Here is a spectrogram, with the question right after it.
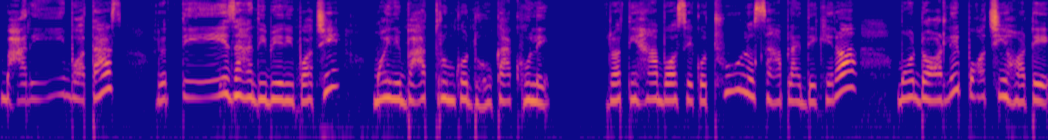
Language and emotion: Nepali, fearful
